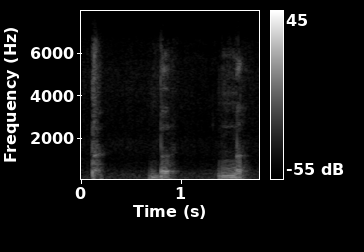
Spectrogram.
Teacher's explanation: Bilabial sounds are produced with both lips, like P, B, M.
